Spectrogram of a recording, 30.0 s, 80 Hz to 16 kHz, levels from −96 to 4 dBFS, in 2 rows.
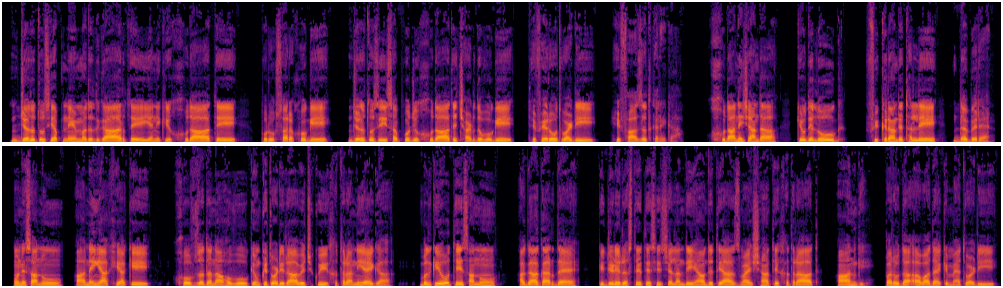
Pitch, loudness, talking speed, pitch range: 165 Hz, -22 LUFS, 160 wpm, 150-175 Hz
